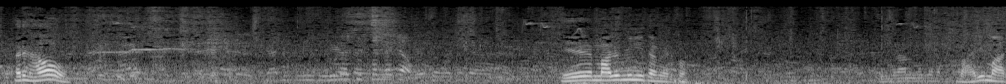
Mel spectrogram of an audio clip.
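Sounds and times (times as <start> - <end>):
busy street market noise: 0.0 - 10.0
people talking nearby: 0.0 - 10.0.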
